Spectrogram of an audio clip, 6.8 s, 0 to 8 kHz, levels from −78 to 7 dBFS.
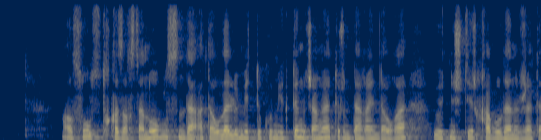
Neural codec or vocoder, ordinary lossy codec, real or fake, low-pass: none; none; real; none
